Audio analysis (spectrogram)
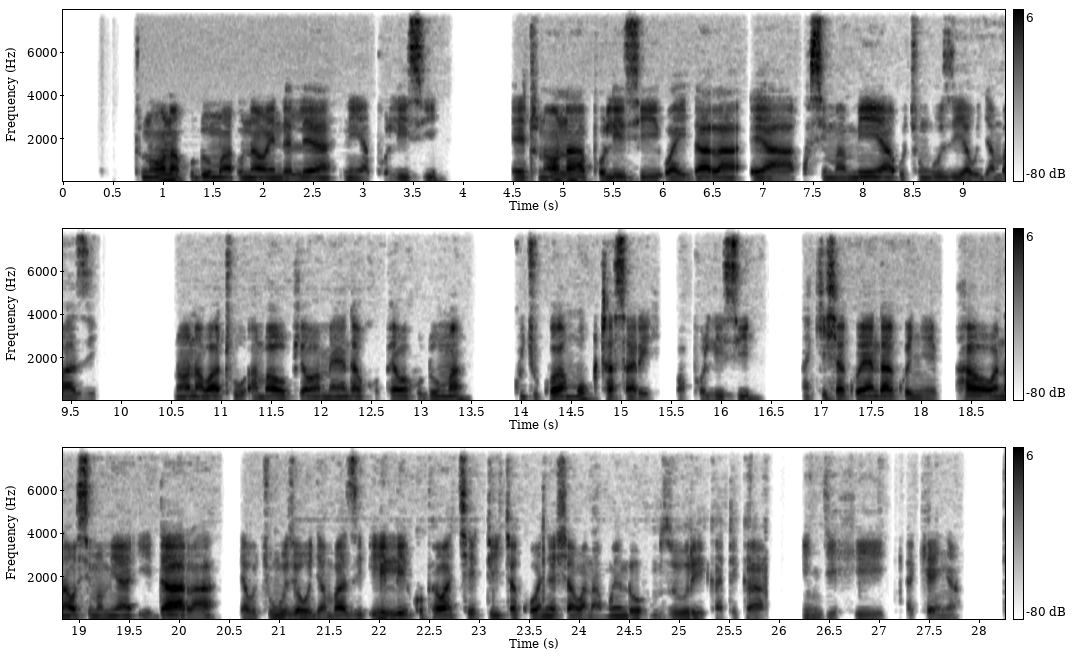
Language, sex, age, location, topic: Swahili, male, 18-24, Nakuru, government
